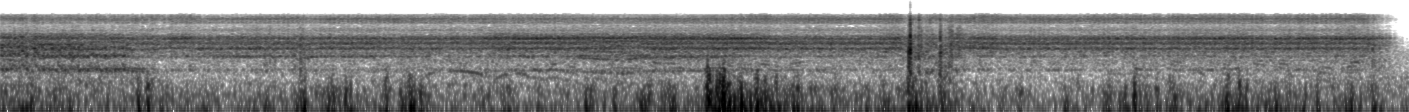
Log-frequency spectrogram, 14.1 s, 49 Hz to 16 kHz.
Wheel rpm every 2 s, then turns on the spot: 110, 110, 110, 110, 110, 110, 90.
none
